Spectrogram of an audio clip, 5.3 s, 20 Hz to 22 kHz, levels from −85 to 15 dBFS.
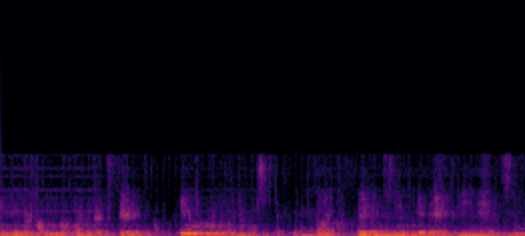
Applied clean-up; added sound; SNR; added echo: neural separator model SepFormer DNS4.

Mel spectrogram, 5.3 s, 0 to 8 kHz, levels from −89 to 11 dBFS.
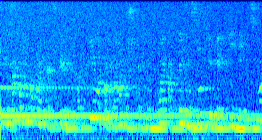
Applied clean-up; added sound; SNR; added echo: none; Musical instrument; 6 dB; reverberation time 1.1 s.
